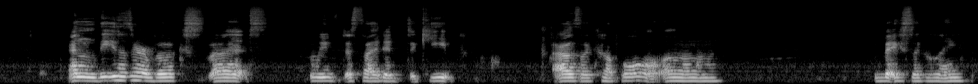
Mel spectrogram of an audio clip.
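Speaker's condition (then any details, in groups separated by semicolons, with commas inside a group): Cerebral palsy; first word not said quite right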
